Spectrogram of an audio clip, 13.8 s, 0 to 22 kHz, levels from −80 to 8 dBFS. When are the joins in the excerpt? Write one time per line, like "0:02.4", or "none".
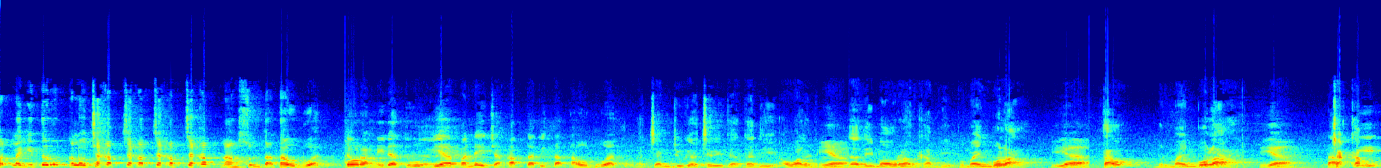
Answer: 0:03.3
0:06.3
0:08.3
0:10.9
